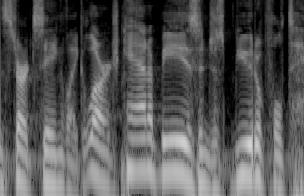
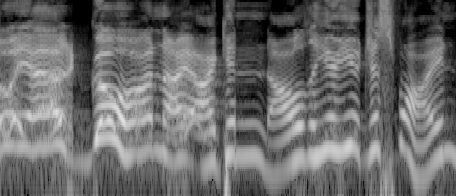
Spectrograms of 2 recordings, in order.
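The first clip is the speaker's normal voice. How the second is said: put-on very high, loud old goblin voice; 11 semitones higher, 8 dB louder than usual. Narrating a scene to the players, the speaker voices a character, elderly goblin voice. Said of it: "is an elderly goblin".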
